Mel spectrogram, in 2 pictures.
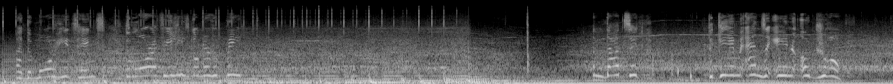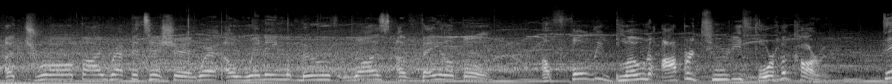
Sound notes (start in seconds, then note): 2.9 crowd cheering, applauding; 2.9 tense music builds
